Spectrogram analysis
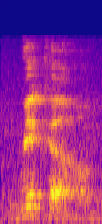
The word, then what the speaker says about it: Rico: So Rico, like Rick-O, Rico is the way that we tell most people to pronounce it.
